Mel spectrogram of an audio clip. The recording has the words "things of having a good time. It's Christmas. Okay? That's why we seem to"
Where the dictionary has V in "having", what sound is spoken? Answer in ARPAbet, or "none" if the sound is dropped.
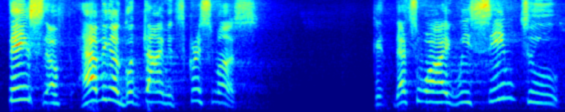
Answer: V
